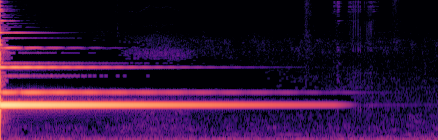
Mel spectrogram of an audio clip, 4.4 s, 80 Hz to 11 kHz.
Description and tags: A large Belgian Beer goblet favoured for gin and tonic chez moi. Recorded in mono with an AKG 414, Fredenstein mic amp, RME Fireface interface into Pro Tools
alcohol, aperitif, cheers, gin-and-tonic, glass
